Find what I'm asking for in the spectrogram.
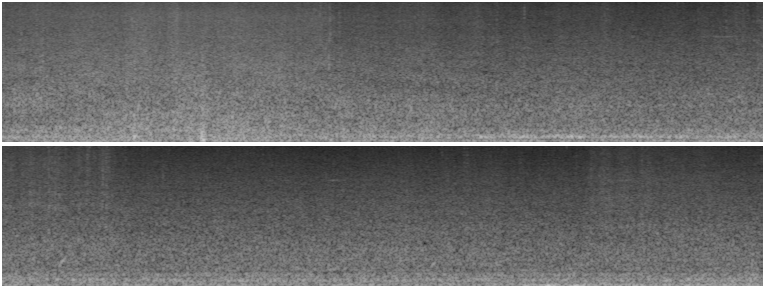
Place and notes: East Lighthouse, Battery Parade, Whitby, UK - east pier ... outgoing tide ...
east pier ... outgoing tide ... lavalier mics clipped to T bar on fishing landing net pole ...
